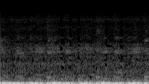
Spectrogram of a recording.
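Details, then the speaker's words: 1957 Chevy V8 after running at about 1600–1800 rpm high idle with a stuck carburetor float: float apparently came unstuck, now a deep, steady lumpy cam throb holding an even idle without stumbling; 35 psi oil pressure. "Maybe the float came unstuck. Oh boy. Yeah, the float must have come unstuck. Listen to that throbbing."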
